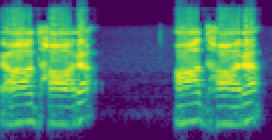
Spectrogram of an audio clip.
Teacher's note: Dha is Mahaprana, Dha, and elongated.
